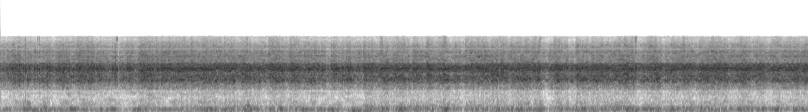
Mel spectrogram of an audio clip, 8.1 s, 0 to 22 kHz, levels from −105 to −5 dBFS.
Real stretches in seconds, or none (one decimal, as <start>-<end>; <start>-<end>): 0.0-1.8; 3.0-3.7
